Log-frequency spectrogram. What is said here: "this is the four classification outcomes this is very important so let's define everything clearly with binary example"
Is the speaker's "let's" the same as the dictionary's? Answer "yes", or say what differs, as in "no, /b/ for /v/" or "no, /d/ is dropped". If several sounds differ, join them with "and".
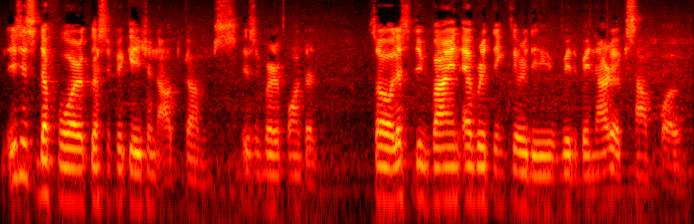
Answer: yes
